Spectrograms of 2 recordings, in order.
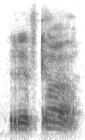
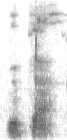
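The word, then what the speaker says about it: רבקה: How they pronounce it? Strong's H 7259. Rivka. Rivka.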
